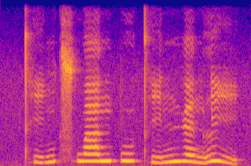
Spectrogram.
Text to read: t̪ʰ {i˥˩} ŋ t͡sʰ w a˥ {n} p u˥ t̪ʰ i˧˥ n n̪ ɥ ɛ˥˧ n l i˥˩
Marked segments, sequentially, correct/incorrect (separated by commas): incorrect, correct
